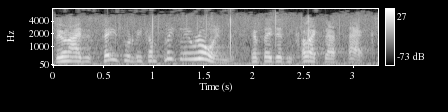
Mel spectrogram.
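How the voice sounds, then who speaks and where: A man's voice: high voice, very animated, fast. A man playing a flustered, exasperated father trying to do his taxes, in 1930s radio comedy. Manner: flustered, theatrically exasperated, sputtering. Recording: dull 1930s radio broadcast with hiss and studio audience.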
